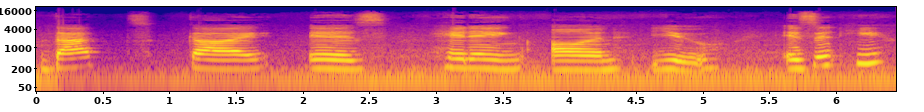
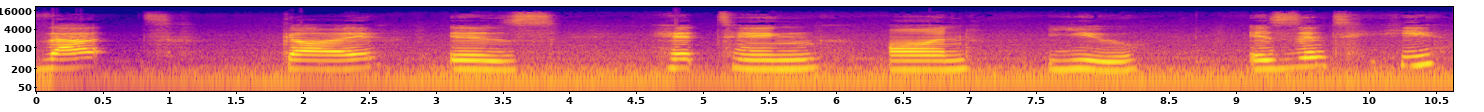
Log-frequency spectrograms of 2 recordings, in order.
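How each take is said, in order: First: The sentence is spoken at a moderate speed. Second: The sentence is spoken slowly. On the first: "a little bit faster now" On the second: "I'll say it slowly first"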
